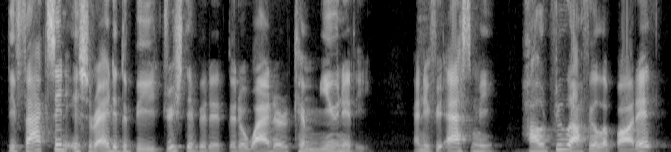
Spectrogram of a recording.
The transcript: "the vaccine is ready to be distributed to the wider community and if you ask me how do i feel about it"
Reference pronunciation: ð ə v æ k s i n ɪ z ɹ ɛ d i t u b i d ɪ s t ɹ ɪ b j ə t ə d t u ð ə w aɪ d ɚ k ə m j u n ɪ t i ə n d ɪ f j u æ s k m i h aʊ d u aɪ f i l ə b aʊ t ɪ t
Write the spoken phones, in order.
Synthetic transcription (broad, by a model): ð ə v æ k s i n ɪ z ɹ ɛ d i t u b i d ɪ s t ɪ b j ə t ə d t u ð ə w aɪ d ɚ k ə m j u n ɪ t i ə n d ɪ f j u æ s k m i h aʊ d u aɪ f i l ə b aʊ t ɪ t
